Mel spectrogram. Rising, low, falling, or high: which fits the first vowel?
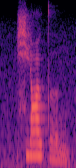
high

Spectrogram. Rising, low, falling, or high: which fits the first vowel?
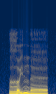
rising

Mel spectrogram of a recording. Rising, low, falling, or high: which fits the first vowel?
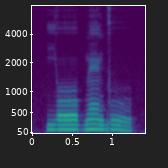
high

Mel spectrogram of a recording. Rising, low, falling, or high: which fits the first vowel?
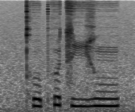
low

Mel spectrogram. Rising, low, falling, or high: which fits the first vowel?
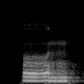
low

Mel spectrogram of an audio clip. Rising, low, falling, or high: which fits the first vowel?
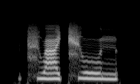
high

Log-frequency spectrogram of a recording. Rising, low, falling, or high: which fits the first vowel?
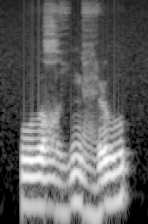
low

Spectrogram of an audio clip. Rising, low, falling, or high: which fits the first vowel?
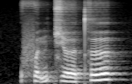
rising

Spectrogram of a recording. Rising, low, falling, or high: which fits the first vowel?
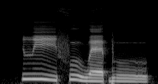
falling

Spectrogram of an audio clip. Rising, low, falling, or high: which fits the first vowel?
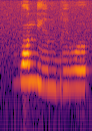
high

